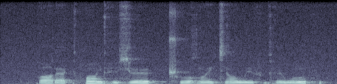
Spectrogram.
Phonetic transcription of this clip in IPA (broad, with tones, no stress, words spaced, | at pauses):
qʷɑ˩˧˩ ɾæ˩˧˩kfɑ̃˥ɡʱy˩ʑø˧˥ | ʈ͡ʂʰu˩˧˩ʁʷẽ˩˧ t͡ɕɑ̃˩˧wy˩˧fɡʱø˩ wũ˧˥f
